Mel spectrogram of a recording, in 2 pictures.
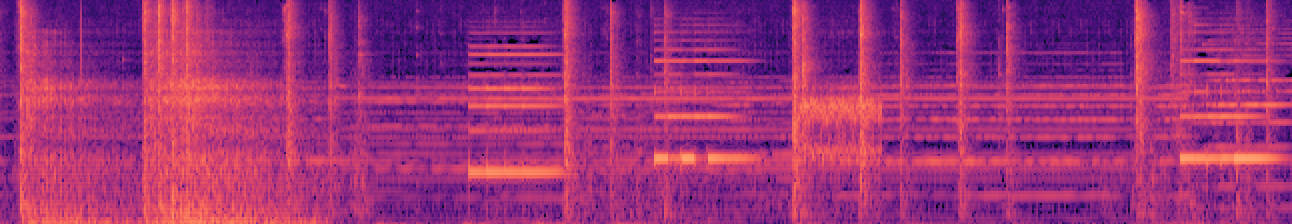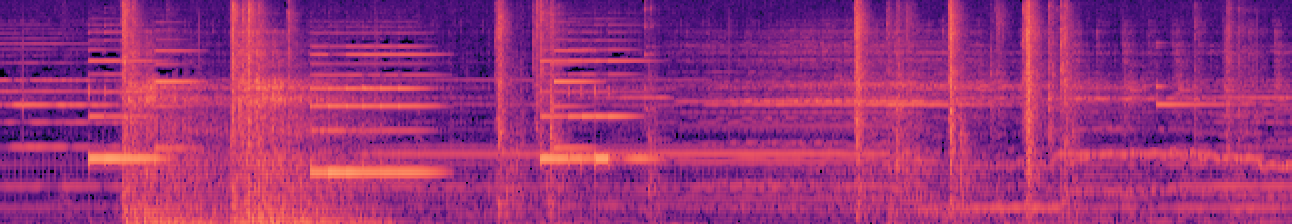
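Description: Bally Star Trek pinball machine in play through its custom sound board: background music with short electronic bleeps, many sharp mechanical clacks from the playfield, and two long noisy explosion sound effects, one about a second in and one past the middle.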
